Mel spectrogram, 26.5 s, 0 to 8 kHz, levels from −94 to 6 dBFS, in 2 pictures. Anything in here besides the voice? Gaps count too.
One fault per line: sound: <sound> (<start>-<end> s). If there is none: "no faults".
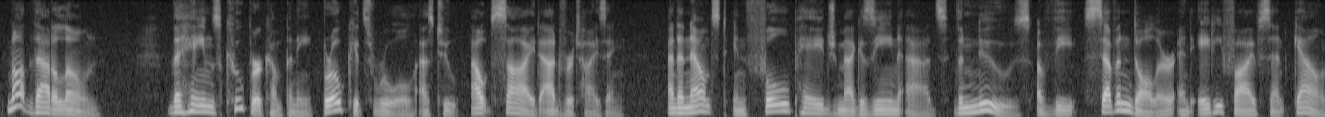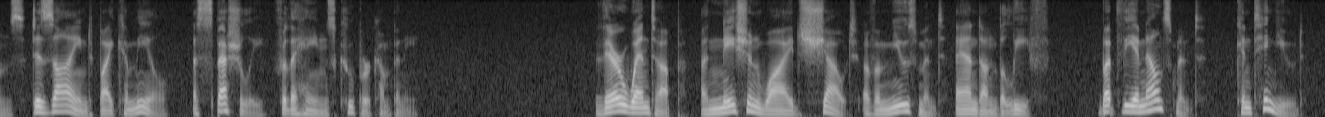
no faults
